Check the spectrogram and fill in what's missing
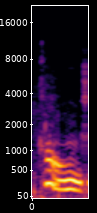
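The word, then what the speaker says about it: Koehn: Cone should really be pronounced K-O-H-N. K-O-E-H-N.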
